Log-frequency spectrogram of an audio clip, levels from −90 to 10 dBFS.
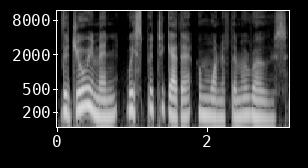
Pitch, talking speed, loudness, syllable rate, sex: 185 Hz, 175 wpm, -17 LUFS, 6.5 syllables/s, female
